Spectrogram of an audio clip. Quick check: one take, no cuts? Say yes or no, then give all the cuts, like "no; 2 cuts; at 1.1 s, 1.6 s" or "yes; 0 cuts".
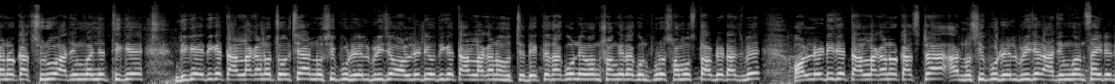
yes; 0 cuts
